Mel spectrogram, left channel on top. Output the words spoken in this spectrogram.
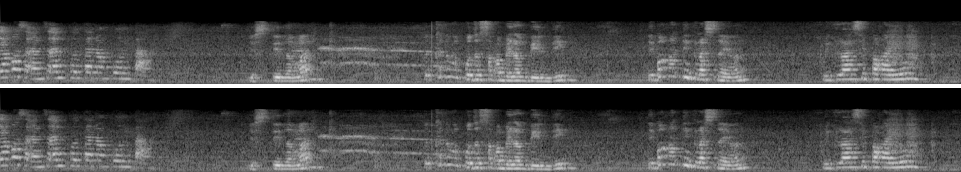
ako saan-saan punta ng punta. Justine naman. Ba't ka naman punta sa kabilang building? Di ba kating class na yun? May klase pa kayo.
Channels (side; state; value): both; normal; correlation 0.91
